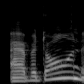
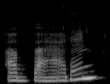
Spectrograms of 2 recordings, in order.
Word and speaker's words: Abaddon: whose name is in the Hebrew tongue is Abaddon as some of you Youngs were calling but it's pronounced abaddin but in the Greek tongue hath his name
